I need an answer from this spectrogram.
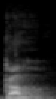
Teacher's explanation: লটা হবে হসন্তের মতো, যেহেতু যজম হসন্তের কাজ করে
